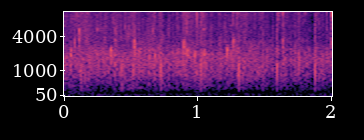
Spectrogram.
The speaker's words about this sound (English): Won't you give God another hand clap of praise today?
